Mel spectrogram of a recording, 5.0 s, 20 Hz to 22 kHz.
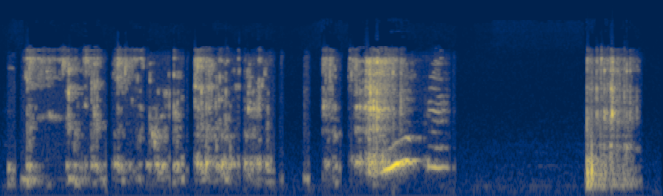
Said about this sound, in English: So we're going to start this one off with your shaker, as always, full of ice. You need about 3/4 ounce of both your rum. And so I'm just going to pour that up.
